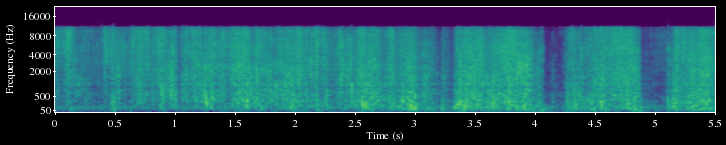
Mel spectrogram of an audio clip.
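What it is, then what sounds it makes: Paper coffee filter being crumpled. A single thin white paper coffee filter is held in both hands above a table and crumpled and crinkled with fingers and long nails, ending squeezed in one fist. The result is a dense, bright, continuous crackling rustle with little low end, briefly dipping in level a few times before rising again.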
